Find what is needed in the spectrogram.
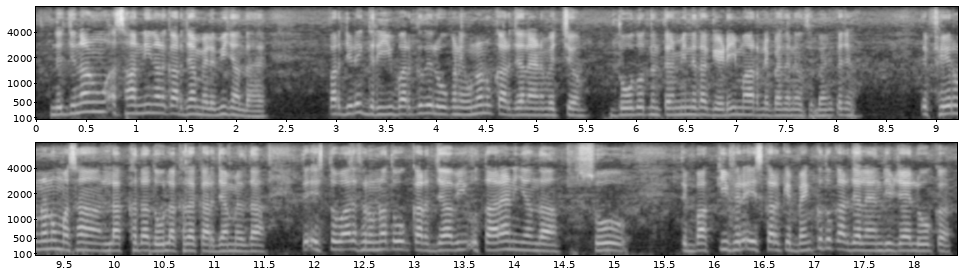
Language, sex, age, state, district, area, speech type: Punjabi, male, 18-30, Punjab, Barnala, rural, spontaneous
